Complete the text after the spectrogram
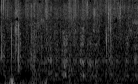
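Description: A dog pants.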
